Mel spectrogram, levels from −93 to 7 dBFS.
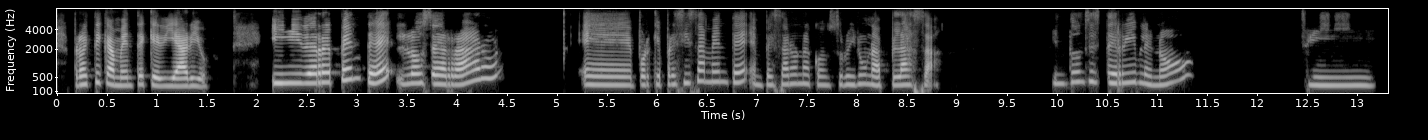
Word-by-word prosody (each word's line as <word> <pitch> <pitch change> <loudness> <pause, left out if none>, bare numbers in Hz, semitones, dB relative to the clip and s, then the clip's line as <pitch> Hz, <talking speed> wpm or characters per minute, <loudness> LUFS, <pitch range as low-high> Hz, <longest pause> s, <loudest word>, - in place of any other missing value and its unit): prácticamente 270 -2 +3
que 250 -3 +4
diario 230 0 +5 0.6
y 315 0 +1
de 310 0 +6
repente, 335 +1 +4
lo 310 -1 +1
cerraron, 285 +4 +4 1.0
eh, 260 -1 -1
porque, 265 +1 -4
precisamente, 345 +4 -4
empezaron 275 +3 -6
a 290 - -5
construir 265 +1 -9
una 265 -3 0
plaza. 255 +1 -3 1.1
Entonces 340 +3 -8
terrible, 315 -2 -3
¿no? 270 +7 -2 1.2
Sí. 245 -1 -7
275 Hz, 90 wpm, -24 LUFS, 255-320 Hz, 1.2 s, de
